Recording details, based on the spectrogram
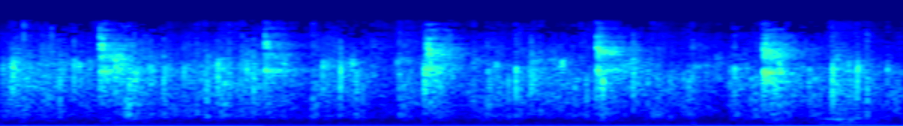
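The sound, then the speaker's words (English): A church audience applauds steadily to thank God, many hands clapping together in a dense, continuous wash of sound with a few louder swells, loud, with no one speaking over it. “So, as the word of God reached in your heart and your mind, even your inner man, as ministries have been here, through the voice of God, thank God with our hand claps for that word we have heard.”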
